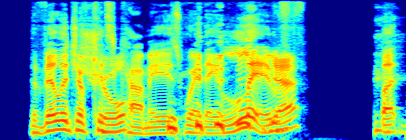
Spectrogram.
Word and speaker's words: Kitakami: Kitakami. The village of Kitakami is where they live, but they go to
